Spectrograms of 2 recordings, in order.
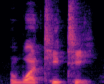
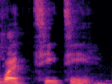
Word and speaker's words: Waititi: I just need to stop you right there and just Watiti. Am I saying his name wrong? Am I saying Yeah, you are. Waikiki like the island? You're saying Watiti. Watiki like the torch. Taika Waititi.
